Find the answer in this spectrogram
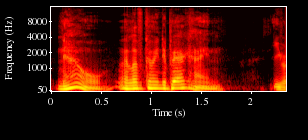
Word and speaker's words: Berghain: Wouldn't you say Berghein's? No, I love going to Berghain.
